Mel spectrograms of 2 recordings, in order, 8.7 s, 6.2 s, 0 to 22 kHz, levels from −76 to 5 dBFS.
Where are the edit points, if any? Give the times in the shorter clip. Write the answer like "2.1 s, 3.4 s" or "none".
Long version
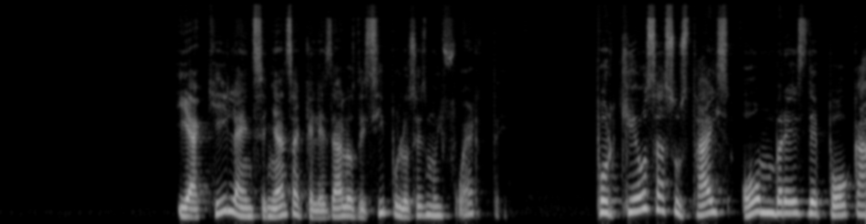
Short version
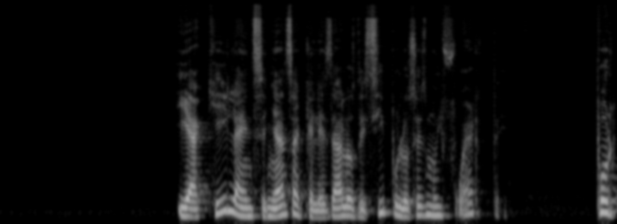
none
